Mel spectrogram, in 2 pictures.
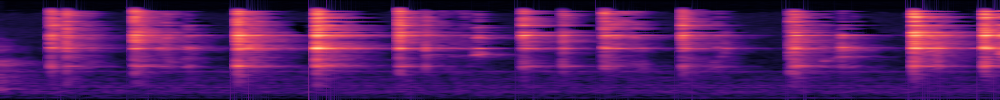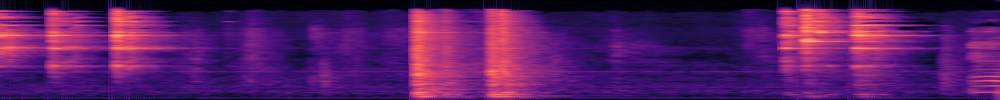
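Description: Metal utensil clinking against a stainless steel mixing bowl in quick, irregular taps that ring, about two or three a second, as soaked chia seeds are scraped into the batter. There are two heavier thumps about seven seconds in, and a few more clinks near the end.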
